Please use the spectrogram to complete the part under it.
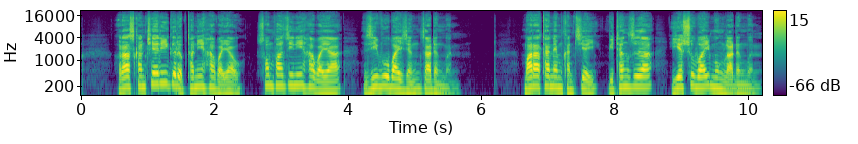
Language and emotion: Bodo, neutral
